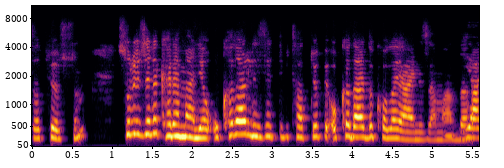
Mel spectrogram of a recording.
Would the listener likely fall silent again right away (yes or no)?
no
